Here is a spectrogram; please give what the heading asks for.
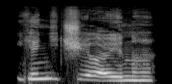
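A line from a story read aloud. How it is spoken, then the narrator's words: Moaning. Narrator (Russian): простонала медсестричка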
